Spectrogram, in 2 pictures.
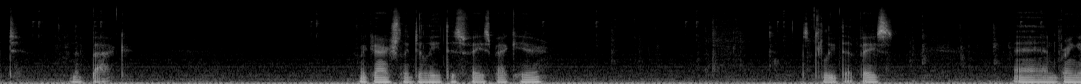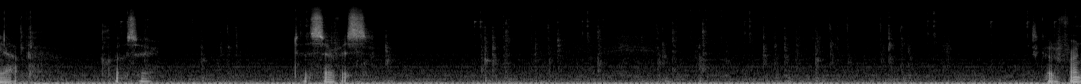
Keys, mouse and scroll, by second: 0.4 a, 0.6 ctrl+r, 3.5 a, 4.6 b, 6.6 b, 7.5 Delete, 8.6 Tab, 9.1 Tab, 9.5 a, 9.8 a, 10.0 b, 10.9 g, 12.3-14.0 drag, 13.0 g, 14.0 middle click, 14.3 g, 15.7 Tab, 16.1 a, 17.2 middle drag, 17.5 a, 17.6-19.4 middle drag, 18.5 Tab, 19.0 a, 19.2 a, 19.5 a, 19.7 ctrl+r, 20.9 click.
